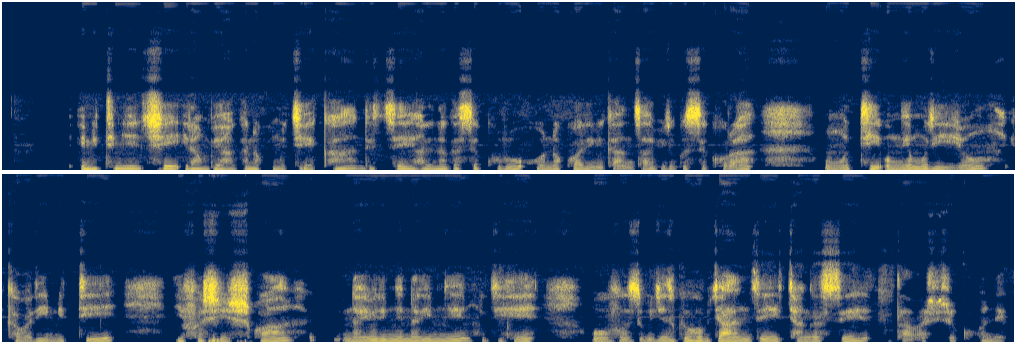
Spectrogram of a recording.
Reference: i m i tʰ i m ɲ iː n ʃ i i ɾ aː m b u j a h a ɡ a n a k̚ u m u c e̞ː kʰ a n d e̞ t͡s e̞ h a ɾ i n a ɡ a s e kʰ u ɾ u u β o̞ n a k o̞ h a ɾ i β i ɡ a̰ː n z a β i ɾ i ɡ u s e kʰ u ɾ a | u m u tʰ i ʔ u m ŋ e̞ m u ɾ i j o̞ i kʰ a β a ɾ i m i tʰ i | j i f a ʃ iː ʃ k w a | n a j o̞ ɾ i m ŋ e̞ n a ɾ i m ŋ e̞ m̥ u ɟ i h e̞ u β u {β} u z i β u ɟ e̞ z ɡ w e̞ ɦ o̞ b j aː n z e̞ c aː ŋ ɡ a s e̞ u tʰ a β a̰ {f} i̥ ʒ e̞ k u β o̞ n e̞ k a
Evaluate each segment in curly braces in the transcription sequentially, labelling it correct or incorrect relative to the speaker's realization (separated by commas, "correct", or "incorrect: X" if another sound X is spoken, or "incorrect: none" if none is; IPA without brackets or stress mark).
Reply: incorrect: v, incorrect: ʃ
